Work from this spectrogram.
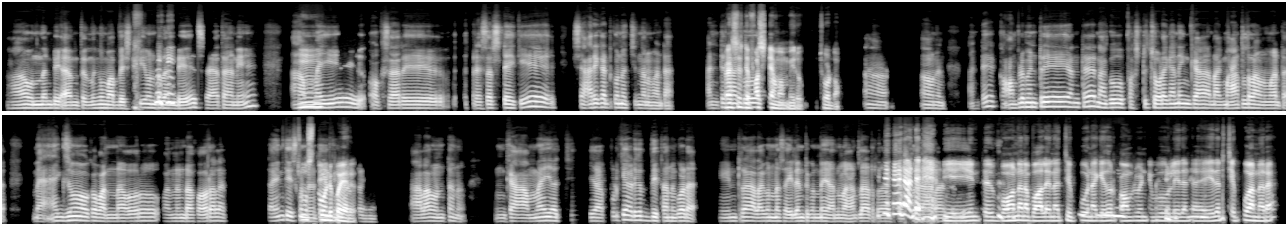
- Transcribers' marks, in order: chuckle; in English: "బెస్టీ"; in English: "ప్రెషర్స్ డేకి శారీ"; in English: "ప్రెషర్స్ డే ఫస్ట్"; other background noise; in English: "కాంప్లిమెంటరీ"; in English: "ఫస్ట్"; in English: "మాక్సిమం"; in English: "వన్"; in English: "వన్ అండ్ హాఫ్ అవర్"; in English: "టేకింగ్ ఆఫ్"; laugh; laughing while speaking: "అంటే"; in English: "కాంప్లిమెంట్"; laugh
- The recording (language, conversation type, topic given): Telugu, podcast, మీకు మీకంటూ ఒక ప్రత్యేక శైలి (సిగ్నేచర్ లుక్) ఏర్పరుచుకోవాలనుకుంటే, మీరు ఎలా మొదలు పెడతారు?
